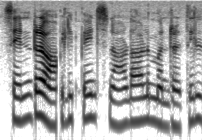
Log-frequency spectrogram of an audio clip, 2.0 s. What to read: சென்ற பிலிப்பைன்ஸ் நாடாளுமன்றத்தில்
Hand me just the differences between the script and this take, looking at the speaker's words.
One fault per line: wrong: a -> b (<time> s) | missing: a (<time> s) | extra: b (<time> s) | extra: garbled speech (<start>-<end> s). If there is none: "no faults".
no faults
